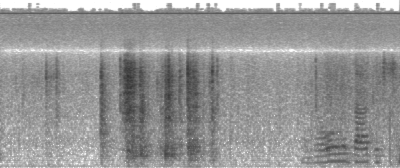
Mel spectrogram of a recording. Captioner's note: coal pellets clatter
